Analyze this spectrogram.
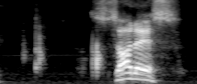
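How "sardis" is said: shouted loudly. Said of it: "Balthor started shouting".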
